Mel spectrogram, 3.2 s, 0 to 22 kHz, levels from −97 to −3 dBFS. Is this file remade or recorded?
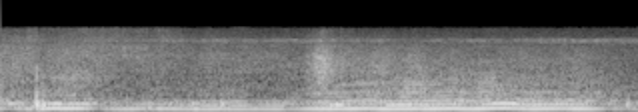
recorded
